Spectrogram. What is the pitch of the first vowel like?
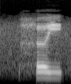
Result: low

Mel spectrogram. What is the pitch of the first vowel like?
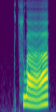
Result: low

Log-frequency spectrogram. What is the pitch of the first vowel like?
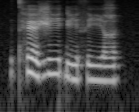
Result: falling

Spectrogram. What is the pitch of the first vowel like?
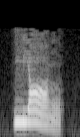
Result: falling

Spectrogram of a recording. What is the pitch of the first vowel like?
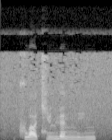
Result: low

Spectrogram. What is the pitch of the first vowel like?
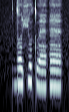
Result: low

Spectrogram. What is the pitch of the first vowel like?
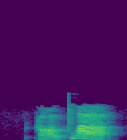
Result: rising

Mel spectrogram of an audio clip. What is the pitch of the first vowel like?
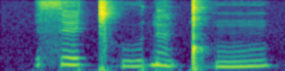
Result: high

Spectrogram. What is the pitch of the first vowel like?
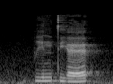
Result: high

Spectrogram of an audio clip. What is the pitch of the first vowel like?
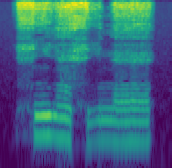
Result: high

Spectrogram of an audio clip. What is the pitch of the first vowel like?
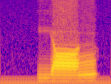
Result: rising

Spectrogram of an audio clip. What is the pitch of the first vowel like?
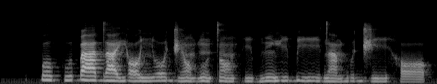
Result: falling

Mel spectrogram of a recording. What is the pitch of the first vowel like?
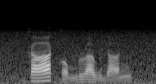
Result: rising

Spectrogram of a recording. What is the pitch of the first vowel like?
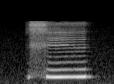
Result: high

